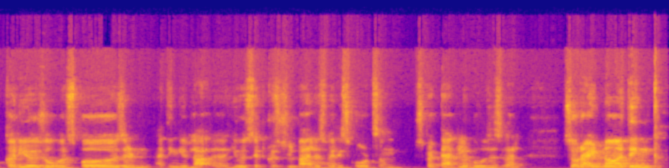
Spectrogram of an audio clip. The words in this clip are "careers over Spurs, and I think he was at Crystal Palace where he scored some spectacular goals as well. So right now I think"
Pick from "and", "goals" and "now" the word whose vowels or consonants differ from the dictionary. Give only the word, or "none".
goals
